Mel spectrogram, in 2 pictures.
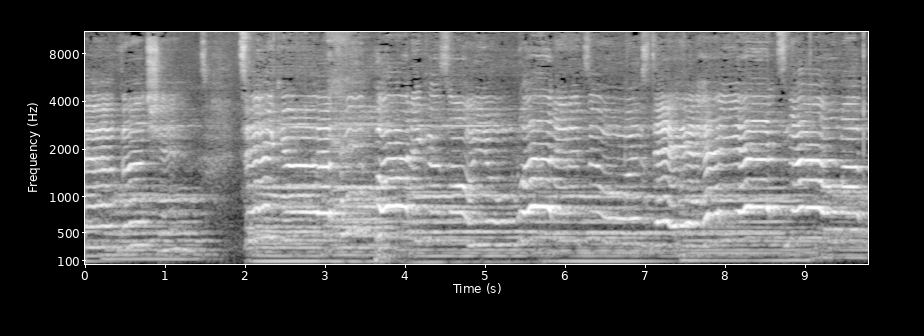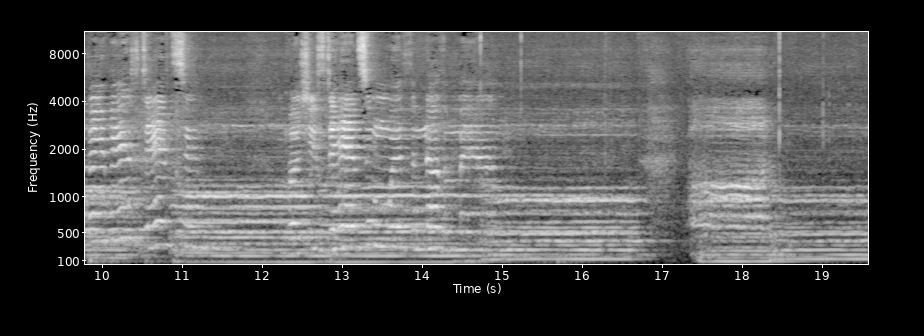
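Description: An a cappella vocal group singing: a male lead voice over held backing harmonies, a low sung bass line and beatboxed percussion clicks. The whole group cuts out briefly twice, about two seconds in and near the end.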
